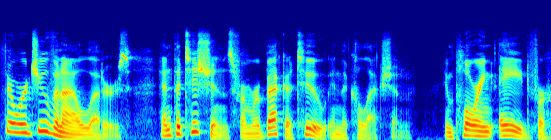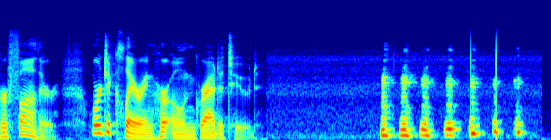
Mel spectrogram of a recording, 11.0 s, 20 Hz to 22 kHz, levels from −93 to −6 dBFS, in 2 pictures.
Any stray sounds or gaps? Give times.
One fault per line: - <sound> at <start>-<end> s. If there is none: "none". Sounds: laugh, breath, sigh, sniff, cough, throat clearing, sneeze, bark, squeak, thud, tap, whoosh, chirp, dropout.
- laugh at 9.3-10.8 s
